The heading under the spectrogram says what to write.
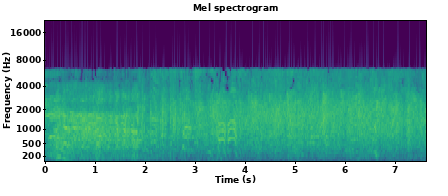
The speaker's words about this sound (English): Why this applause?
